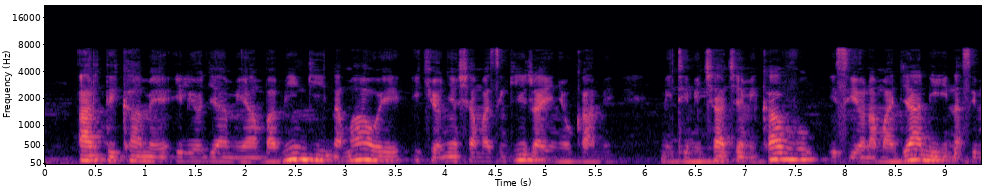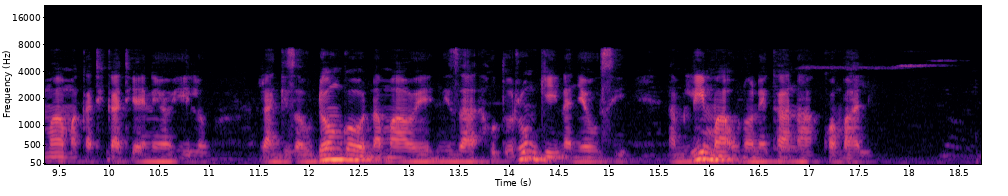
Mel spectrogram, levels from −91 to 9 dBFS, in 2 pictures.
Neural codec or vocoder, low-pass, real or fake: none; 7.2 kHz; real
